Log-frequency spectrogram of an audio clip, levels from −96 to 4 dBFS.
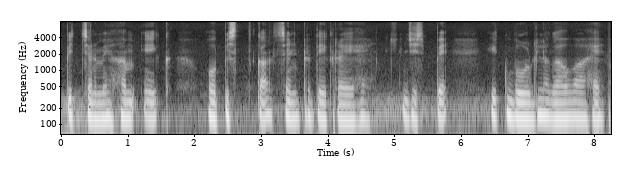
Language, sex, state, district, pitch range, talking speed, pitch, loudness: Hindi, male, Uttar Pradesh, Saharanpur, 130-145 Hz, 115 wpm, 135 Hz, -15 LUFS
